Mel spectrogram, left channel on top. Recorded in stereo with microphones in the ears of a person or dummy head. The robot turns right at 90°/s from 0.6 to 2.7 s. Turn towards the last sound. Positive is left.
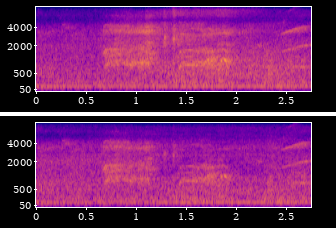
turn(degrees=180)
